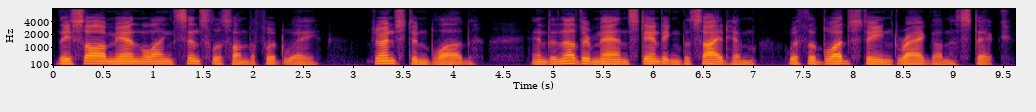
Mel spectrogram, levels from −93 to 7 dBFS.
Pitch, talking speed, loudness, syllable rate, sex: 115 Hz, 160 wpm, -18 LUFS, 4.7 syllables/s, male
